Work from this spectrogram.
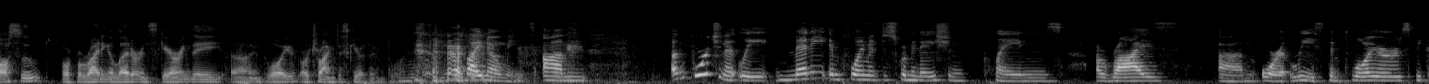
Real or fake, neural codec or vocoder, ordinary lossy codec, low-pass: real; none; MP3, 48 kbps; 7.2 kHz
